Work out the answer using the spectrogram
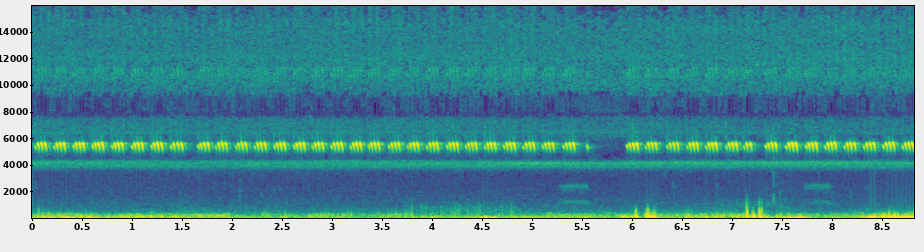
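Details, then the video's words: Chirping insects in Konza Prairie's tallgrass near Manhattan, Kansas, on a moonlit night: rapid, regular high pulses with one short gap, two soft lower double notes, and a steady low wind rumble underneath. "Moonlit Night in Konza Prairie 🌙 | Insect Chirping Sounds"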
